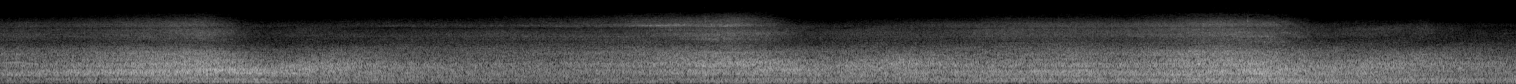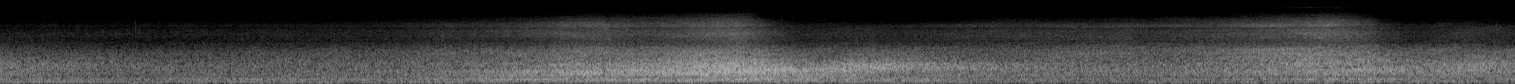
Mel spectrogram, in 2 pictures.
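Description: A departing passenger train's rolling rumble mixed with road traffic, a continuous wash of noise that swells and fades roughly every five seconds as vehicles pass.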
